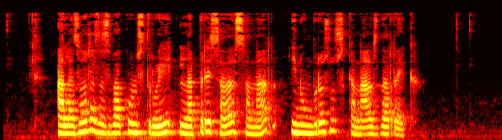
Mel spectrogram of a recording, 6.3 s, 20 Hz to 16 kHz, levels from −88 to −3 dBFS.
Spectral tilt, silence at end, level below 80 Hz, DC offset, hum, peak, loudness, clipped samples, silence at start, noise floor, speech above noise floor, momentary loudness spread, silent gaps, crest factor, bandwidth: -4.5 dB/octave; 1.1 s; -58 dBFS; under 0.1%; none; -4 dBFS; -21 LUFS; under 0.1%; 0.4 s; -58 dBFS; 37 dB; 7 LU; none; 18 dB; 11.5 kHz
